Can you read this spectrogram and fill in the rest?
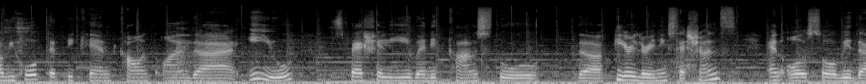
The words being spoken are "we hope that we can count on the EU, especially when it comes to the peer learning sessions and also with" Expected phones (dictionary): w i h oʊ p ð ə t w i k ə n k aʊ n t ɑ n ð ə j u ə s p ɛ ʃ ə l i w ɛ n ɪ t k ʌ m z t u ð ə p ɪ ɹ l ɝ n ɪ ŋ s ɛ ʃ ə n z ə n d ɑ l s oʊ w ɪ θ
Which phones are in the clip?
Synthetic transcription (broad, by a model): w i h oʊ p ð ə t w i k ə n k aʊ n t ɑ n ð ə j u s p ɛ ʃ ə l i w ɛ n ɪ t k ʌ m s t u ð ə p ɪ ɹ l ɝ n ɪ ŋ s ɛ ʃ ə n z ə n d ɑ l s oʊ w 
